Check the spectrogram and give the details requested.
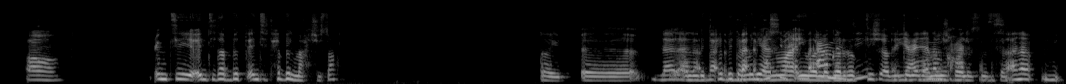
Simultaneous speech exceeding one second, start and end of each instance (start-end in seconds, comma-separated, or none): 6.6-10.1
